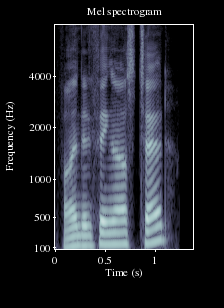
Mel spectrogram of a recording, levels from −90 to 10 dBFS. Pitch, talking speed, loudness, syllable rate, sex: 145 Hz, 175 wpm, -15 LUFS, 6.3 syllables/s, male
